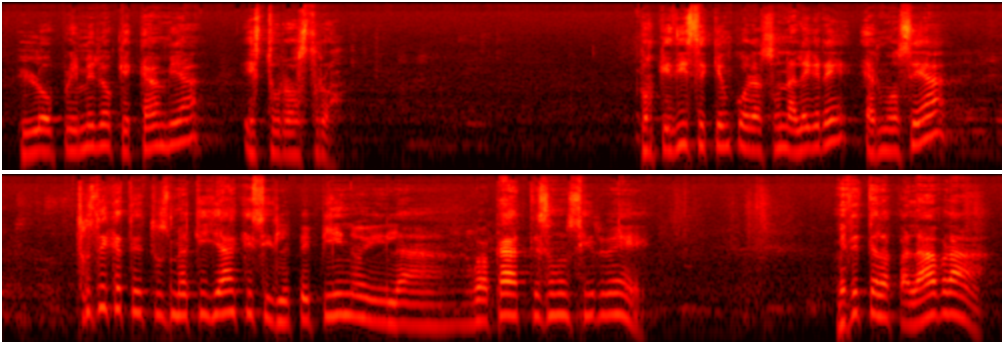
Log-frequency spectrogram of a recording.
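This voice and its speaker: A man preaches a sermon in a high-pitched voice. He keeps asking questions and answering them himself, with lively stops and restarts. He speaks into a microphone in a church. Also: slight background noise. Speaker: pastor.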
